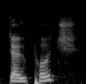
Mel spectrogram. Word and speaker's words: Dopud: pronounced Serbian, so it's Dopud. Dopud is the right way to Dopud.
